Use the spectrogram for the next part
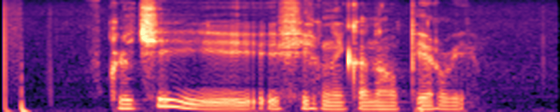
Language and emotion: Russian, neutral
